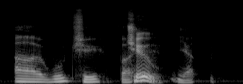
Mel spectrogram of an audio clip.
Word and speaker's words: Wu Qu: glad to have Dr Woo Q did I pronounce that correctly uh wo chu but CH yep sounds more like a CH hu CH okay yeah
